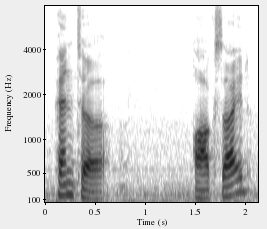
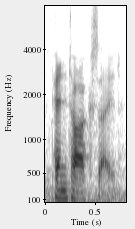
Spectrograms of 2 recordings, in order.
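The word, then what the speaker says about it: pentoxide: five, this would be penta oxide. And if you wrote penta oxide, anyone would understand what you mean, but by convention, we would typically pronounce and probably write this as well just as penttoxide.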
